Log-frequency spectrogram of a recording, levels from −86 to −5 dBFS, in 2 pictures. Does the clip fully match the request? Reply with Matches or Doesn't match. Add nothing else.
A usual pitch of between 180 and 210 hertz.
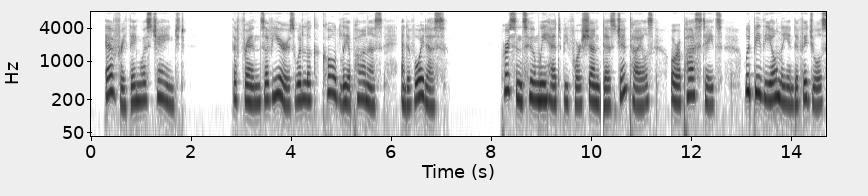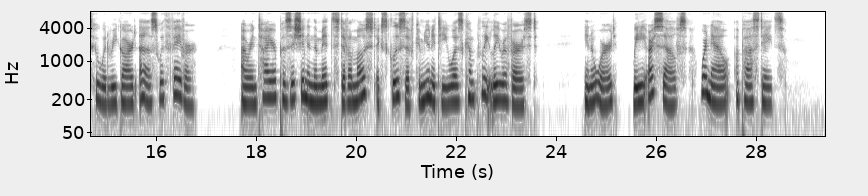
Matches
